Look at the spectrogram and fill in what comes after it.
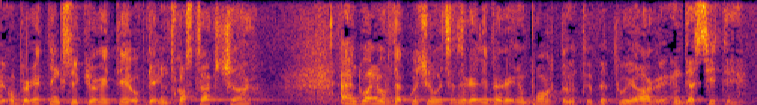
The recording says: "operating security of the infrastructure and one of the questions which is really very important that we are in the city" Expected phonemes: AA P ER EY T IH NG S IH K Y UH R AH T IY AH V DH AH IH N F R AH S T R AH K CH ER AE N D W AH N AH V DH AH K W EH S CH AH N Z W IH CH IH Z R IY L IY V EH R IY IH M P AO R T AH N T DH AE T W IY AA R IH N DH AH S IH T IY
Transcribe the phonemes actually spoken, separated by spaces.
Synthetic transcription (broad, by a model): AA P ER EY T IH NG S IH K Y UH R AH T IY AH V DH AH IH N F R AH S T R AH K CH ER AE N D W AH N AH V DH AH K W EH S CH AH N W IH CH IH Z R IY L IY V EH R IY IH M P AO R T AH N T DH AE T W IY AA R IH N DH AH S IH T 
